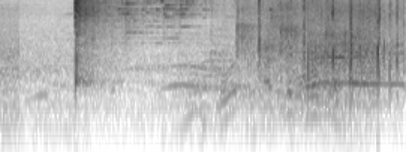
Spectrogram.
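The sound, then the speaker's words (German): A wine glass is thrown and shatters with a sudden sharp crash, followed by a couple of seconds of scattering, tinkling shards, as part of a carpenter's traditional topping-out ceremony for a hybrid-construction timber high-rise in Germany, currently the country's tallest. Faint voices murmur in the background. “Des Glases Scherben, der funkelnde Wein, sie sollen des Glückes Unterpfand sein.”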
